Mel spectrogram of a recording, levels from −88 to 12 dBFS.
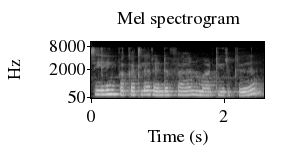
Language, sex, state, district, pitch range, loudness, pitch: Tamil, female, Tamil Nadu, Nilgiris, 200-230 Hz, -15 LUFS, 215 Hz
